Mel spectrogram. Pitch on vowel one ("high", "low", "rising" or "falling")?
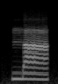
low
